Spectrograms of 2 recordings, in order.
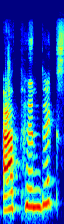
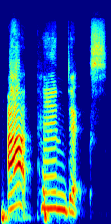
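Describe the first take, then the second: First: Said in the usual way. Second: Appendix drawn out slowly, every syllable clear, first a full; careful classroom Appendix with a full first vowel; slow spelling pronunciation. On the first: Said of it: "The first syllable is unstressed". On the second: Shown as a demonstration. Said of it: "we think of it as appendix".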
